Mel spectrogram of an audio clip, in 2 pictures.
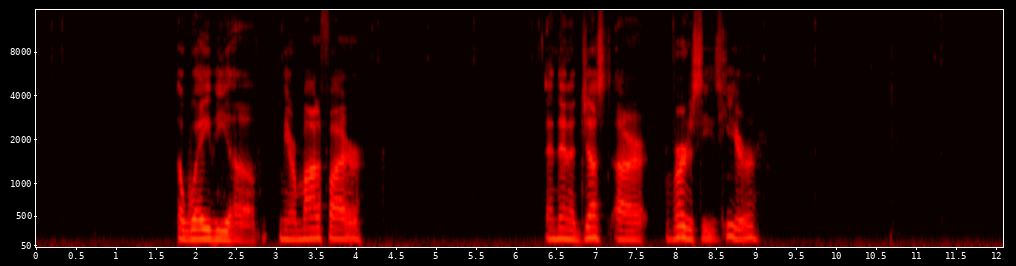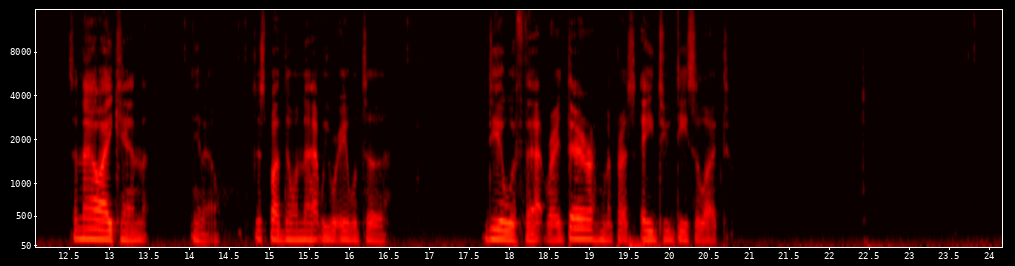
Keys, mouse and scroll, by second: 0.2 click, 2.3 click, 3.1 click, 4.2 click, 4.9 click, 6.2 click, 6.9 click, 9.1 click, 11.3 click, 12.8 click, 14.6 click, 15.7 click, 19.5 a, 23.8 click.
